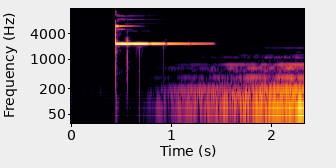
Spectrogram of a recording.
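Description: A single bright bell ding from a notification-bell sound effect, struck about half a second in and ringing out over about a second. Soft ambient music fades in underneath near the end.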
